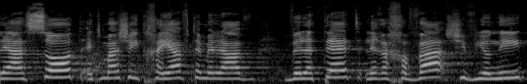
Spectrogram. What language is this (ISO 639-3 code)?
heb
